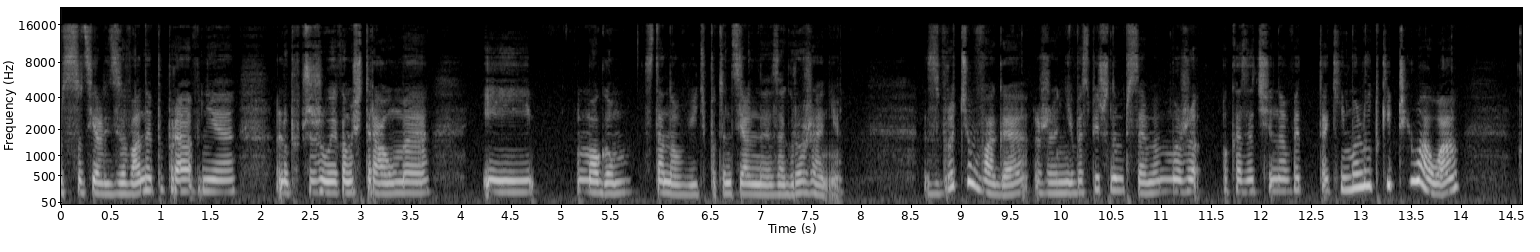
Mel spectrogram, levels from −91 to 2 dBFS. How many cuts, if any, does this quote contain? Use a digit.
0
